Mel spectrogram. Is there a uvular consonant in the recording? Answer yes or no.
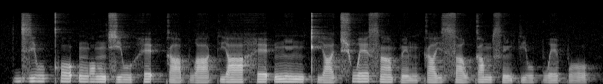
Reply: no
